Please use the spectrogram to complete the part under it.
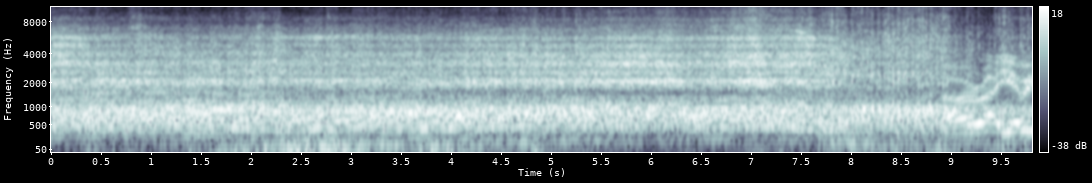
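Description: Tyres screech and squeal as a race car spins its wheels.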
